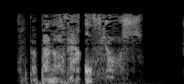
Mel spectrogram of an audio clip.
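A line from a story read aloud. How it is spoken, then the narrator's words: Loud whisper. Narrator (French): chuchota cette fois Suzy derrière Agnel, mais suffisamment fort pour que tous entendent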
